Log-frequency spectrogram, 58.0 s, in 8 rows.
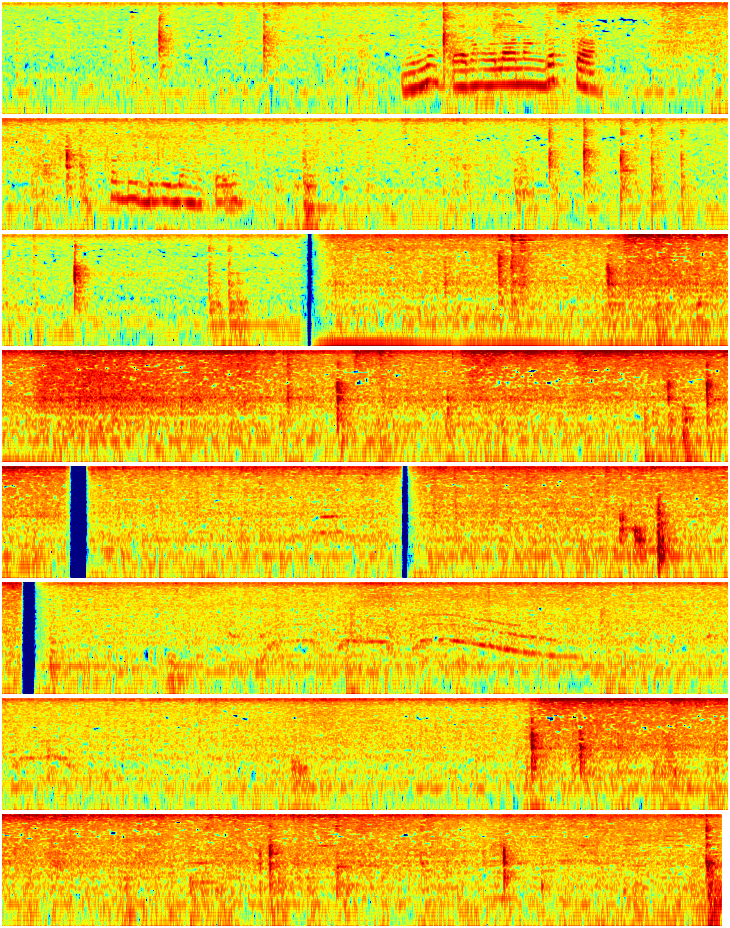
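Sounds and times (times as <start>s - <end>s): chicken sizzling in oil: 0.0s - 58.0s
spatula scraping a wok: 17.8s - 29.6s, 48.8s - 58.0s.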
